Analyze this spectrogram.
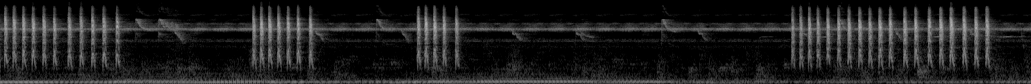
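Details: Eurasian tree sparrow fighting, recorded as training master audio for contest birds: four bursts of rapid harsh chirping, the last one longest, with thin faint down-slurred notes and a steady high whine in the gaps.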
